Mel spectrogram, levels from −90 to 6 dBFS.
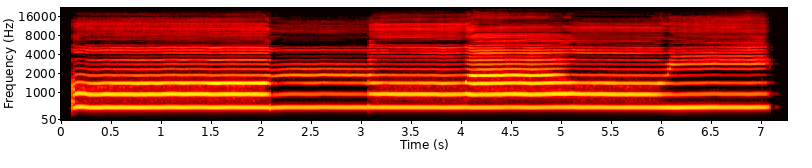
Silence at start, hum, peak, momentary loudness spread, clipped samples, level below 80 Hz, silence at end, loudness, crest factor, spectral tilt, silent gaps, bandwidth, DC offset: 0.1 s; none; -8 dBFS; 11 LU; under 0.1%; under -90 dBFS; 0.2 s; -21 LUFS; 14 dB; 4 dB/octave; none; 18.5 kHz; under 0.1%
